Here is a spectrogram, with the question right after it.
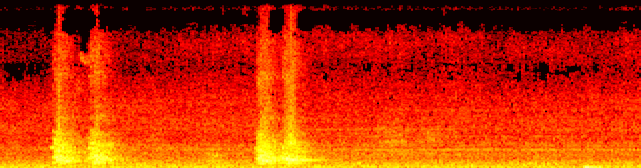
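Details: Neighbour's dog barking, a sound that left pet guinea pigs frozen; two quick pairs of short, harsh barks a couple of seconds apart, then quiet room noise and a single soft thump near the end.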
